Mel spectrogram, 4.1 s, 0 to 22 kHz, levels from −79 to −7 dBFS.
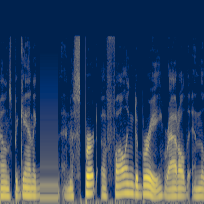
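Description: At 0.8 s a system hang loop sets in: the computer or driver froze while hardware replayed one 20 ms buffer, giving a steady 50 Hz buzz until 1.16 s.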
